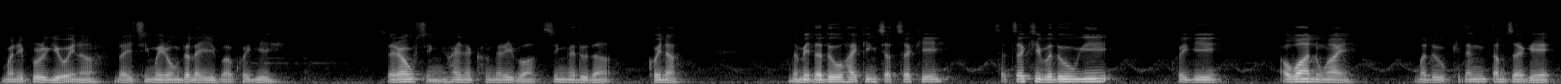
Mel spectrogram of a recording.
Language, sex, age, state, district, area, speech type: Manipuri, male, 18-30, Manipur, Imphal West, rural, spontaneous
